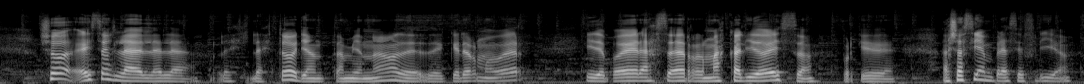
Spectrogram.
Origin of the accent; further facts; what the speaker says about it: Zapala, Neuquén, Argentina; Yo soy de Zapala, Neuquén.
